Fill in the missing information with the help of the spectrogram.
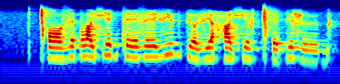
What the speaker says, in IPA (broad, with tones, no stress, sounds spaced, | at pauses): ǀʰ ɔː˨ z e˧ ɡ lˠ e˧ ç eː˦ ɡ t eː˧ z eː˧ vʲ ʉː˦ ɡ pʲ ɔː˨ vʲ ɑ˧ h ɑ˦˨ ç e˦˨ v ǀʰ e˨ pʲ u˦ ɮ ʉː˨ ɡ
